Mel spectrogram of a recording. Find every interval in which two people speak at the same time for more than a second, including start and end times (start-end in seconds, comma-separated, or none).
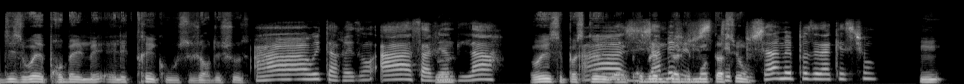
5.8-7.5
